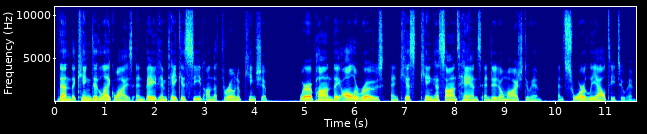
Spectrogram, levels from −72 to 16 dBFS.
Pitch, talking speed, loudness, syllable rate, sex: 110 Hz, 180 wpm, -20 LUFS, 4.7 syllables/s, male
